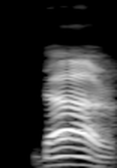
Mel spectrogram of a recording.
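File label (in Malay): "dar", Malay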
